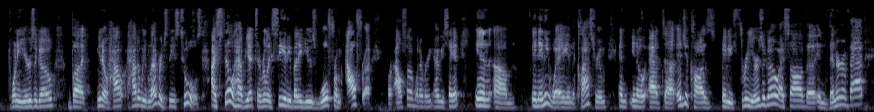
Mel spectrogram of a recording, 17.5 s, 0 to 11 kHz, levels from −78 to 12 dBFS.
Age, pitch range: 40-59, 155-200 Hz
